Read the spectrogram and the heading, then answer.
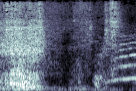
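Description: A cat lets out a drawn-out, plaintive meow, following a brief burst of rustling noise at the start; the cat is begging to be let outside.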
